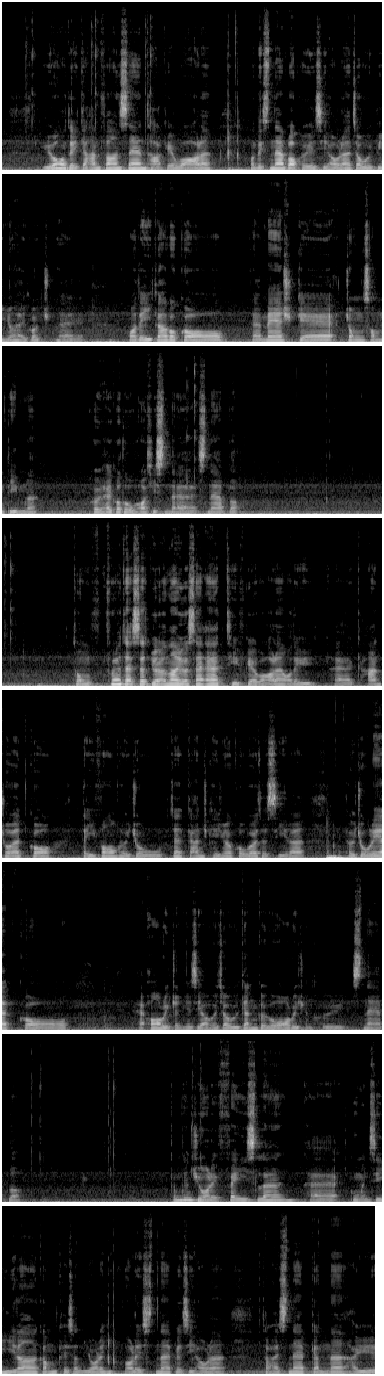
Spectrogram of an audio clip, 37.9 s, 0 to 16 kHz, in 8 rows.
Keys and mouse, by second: 0.6-1.8 drag, 1.9 click, 2.4 middle drag, 3.0 g, 11.9 right click, 12.4 middle click, 12.9 middle click, 14.6-17.2 drag, 27.6 middle click, 29.0-30.4 drag, 31.3-32.0 middle drag, 34.8 g.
